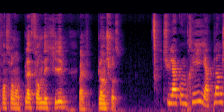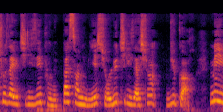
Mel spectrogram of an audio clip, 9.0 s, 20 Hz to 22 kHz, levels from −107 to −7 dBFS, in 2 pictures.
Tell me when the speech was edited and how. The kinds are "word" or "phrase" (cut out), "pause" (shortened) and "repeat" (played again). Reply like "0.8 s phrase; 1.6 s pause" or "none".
1.5 s pause; 3.2 s pause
